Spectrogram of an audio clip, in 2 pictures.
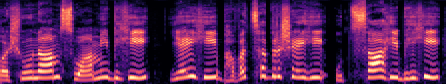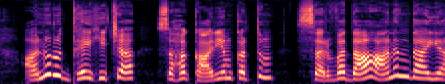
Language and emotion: Sanskrit, happy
